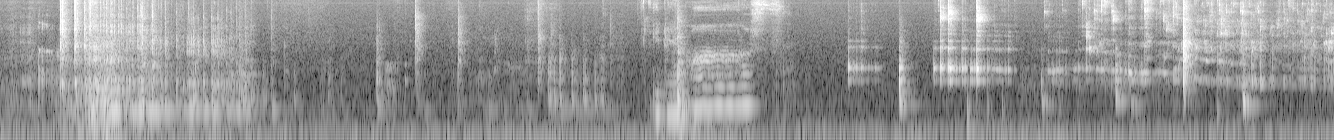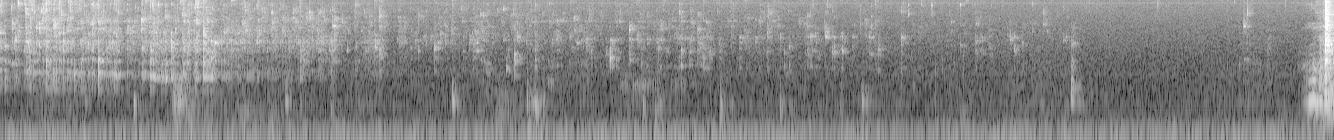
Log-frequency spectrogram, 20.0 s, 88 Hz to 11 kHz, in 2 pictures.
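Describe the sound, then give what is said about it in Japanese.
Someone drinking 500 ml of water, faint wet gulps and squelchy swallowing sounds repeating at an uneven rhythm over a low background hiss. “なので次はお水を飲もうかな。お水も 500ml。”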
